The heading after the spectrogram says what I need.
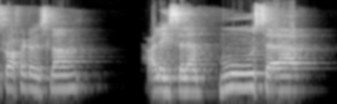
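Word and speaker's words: موسى: of Islam, alayhi salam, Musa. Musa, so we don't pronounce it as Musai, for example. Musa, the ya at the end has no sign, so it has no sound.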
